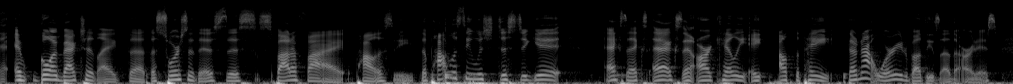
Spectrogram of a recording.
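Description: A woman's medium-pitched voice with vocal fry, lively intonation, big swings in loudness and a moderate pace. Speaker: podcast guest. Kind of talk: casual chat.

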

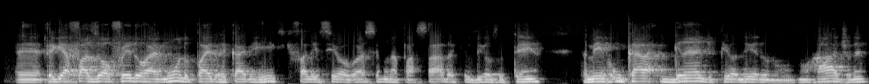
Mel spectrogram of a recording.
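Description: A man speaks at a fairly quick pace in a dark, mellow tone. His pitch sits in the medium range with ordinary variation. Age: 50s. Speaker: radio announcer. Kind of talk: casual interview chat.

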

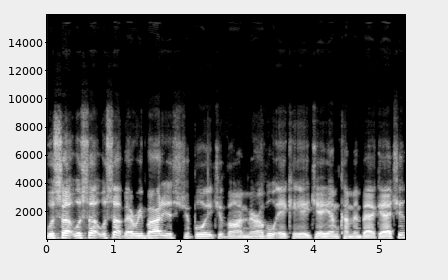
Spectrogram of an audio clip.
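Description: A man with an unremarkable speaking voice and medium pitch talks fairly quickly with hardly any pauses. His pitch variation is ordinary. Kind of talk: radio-style podcast sign-off with blessings.

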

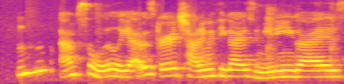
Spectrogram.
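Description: A woman with an American accent and ordinary pitch variation, over noticeable background noise. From US, Northern Virginia. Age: 20s. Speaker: caller guest. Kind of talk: casual chat.

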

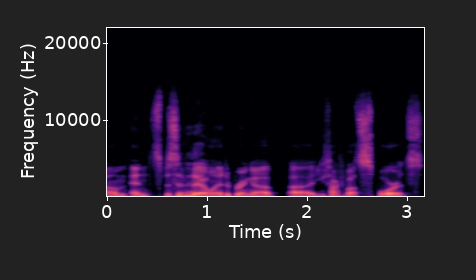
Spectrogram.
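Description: On a very clean recording with a silent background and a dry, close sound with no echo, a man talks at a fairly quick pace in a normal speaking voice at a medium pitch. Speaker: podcast host. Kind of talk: casual interview chat.

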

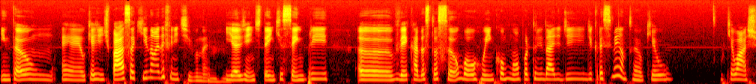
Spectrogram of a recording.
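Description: In a dry, close recording with no echo, a woman speaks at a moderate pace in an ordinary speaking voice, fairly high in pitch with ordinary pitch variation. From southern Brazil, Canoas near Porto Alegre. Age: 20s. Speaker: food quality analyst. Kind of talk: casual interview.

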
